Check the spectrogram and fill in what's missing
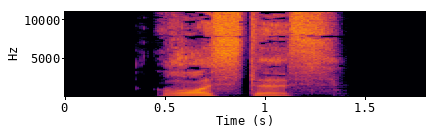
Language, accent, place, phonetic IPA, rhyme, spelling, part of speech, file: German, Germany, Berlin, [ˈʁɔstəs], -ɔstəs, Rostes, noun, De-Rostes.ogg
- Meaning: genitive singular of Rost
